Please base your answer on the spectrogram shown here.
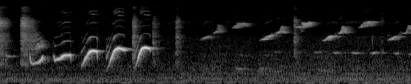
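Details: Magpie-robin song that opens with four strong rising whistles in rapid succession, then turns to a string of short, thin, high upward-slurred notes repeated about every quarter second.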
